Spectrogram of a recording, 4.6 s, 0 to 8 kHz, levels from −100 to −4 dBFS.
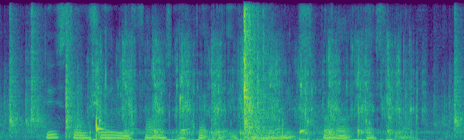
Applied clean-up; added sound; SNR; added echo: none; Slam + Liquid; -3 dB; none.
